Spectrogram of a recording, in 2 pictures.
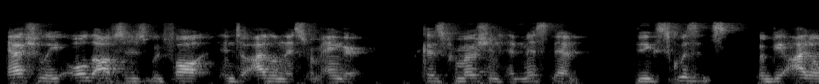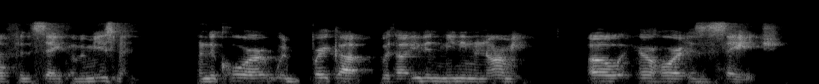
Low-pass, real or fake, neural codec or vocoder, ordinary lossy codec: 7.2 kHz; real; none; Opus, 16 kbps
